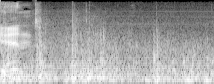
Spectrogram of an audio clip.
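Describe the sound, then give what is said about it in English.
Thunder from a dry Windsor thunderstorm with no rain: a loud, continuous low rumble that rolls on throughout, broken by a few sharper cracks. “Those aren't fireworks, folks. That's just a Windsor thunderstorm with no rain.”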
